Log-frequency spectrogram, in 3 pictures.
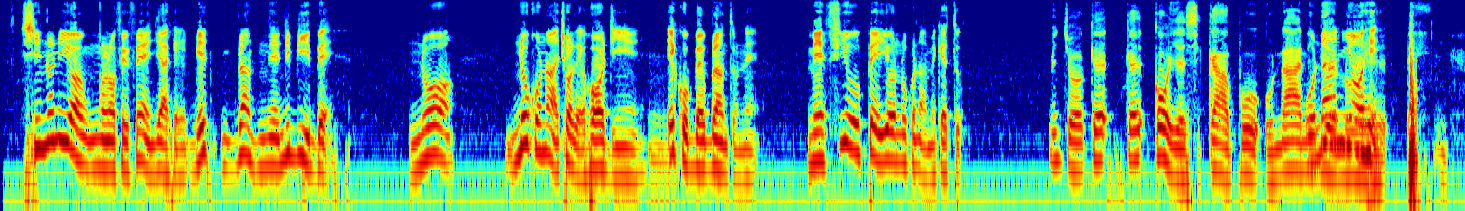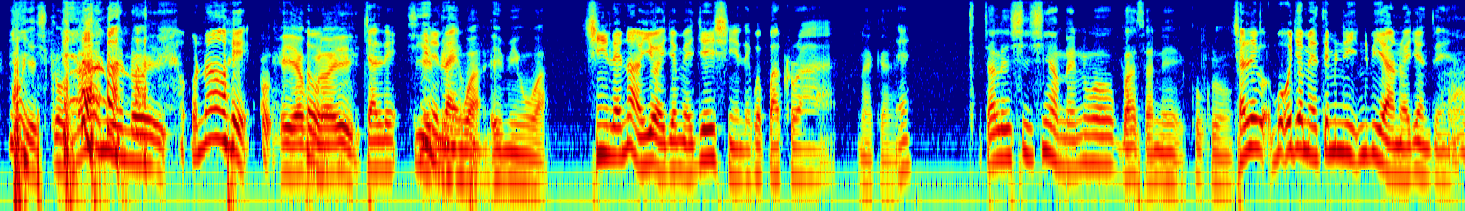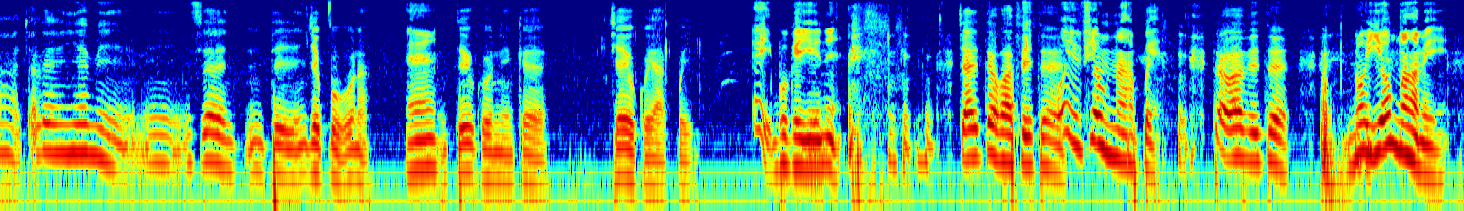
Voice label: conversation, Ga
